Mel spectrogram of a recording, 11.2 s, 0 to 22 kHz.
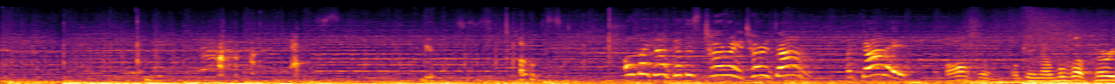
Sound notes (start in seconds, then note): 1.4 laughing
